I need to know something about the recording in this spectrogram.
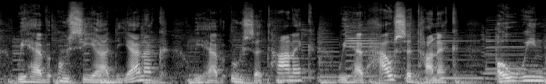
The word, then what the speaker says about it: Housatonic: in and labeling things their ears interpret usia dyanuk as usatonic but hold on because according to some historians it actually was meant to be pronounced more like housatonic but actually also know because an even earlier spelling went oh we antonak meanwhile on the connecticut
